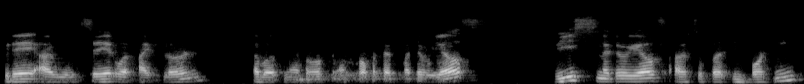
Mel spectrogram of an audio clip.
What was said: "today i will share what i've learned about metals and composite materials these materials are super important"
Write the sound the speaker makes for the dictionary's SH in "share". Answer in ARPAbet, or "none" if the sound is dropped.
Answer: S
